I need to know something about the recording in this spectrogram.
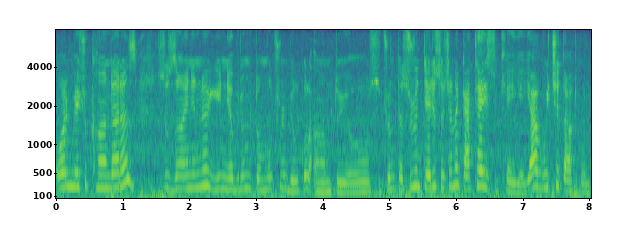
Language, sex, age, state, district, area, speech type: Kashmiri, female, 30-45, Jammu and Kashmir, Srinagar, urban, spontaneous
